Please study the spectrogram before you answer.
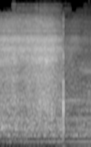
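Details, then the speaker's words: Ruud AC after evaporator coil replacement, brazing the lines with filter drier fitted: steady soft high-pitched hiss of a small nitrogen flow through the gauge hoses; normal nitrogen purge. "nitrogen flowing up through put the yellow into the blue and come back and come back out the red I got the red shutoff here you can hear it"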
